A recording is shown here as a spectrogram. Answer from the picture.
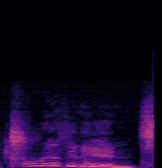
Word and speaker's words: Trevenant: It's pronounced Trevenant.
